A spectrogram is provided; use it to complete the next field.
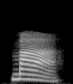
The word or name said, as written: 马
